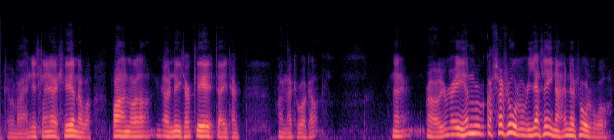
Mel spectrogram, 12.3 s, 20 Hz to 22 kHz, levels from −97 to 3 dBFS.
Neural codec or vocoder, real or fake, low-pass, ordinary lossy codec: codec, 24 kHz, 0.9 kbps, WavTokenizer, small release; fake; none; none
